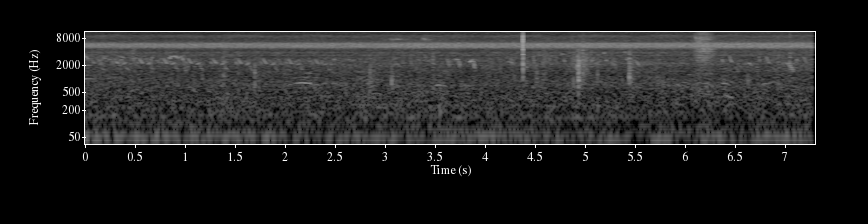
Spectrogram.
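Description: Steady high-pitched drone of insects, with scattered faint bird chirps and one sharp click a little after halfway.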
